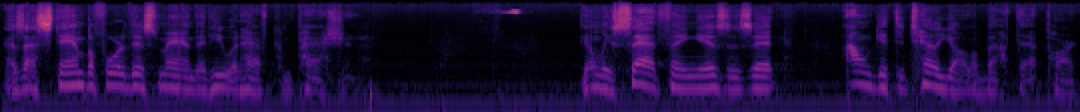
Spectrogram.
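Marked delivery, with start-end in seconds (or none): 0.0-2.6 soft, low, reverent plea; hushed petition before the king; humble prayer. Retold or imitated. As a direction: pray it quietly and humbly. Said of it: "He says".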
